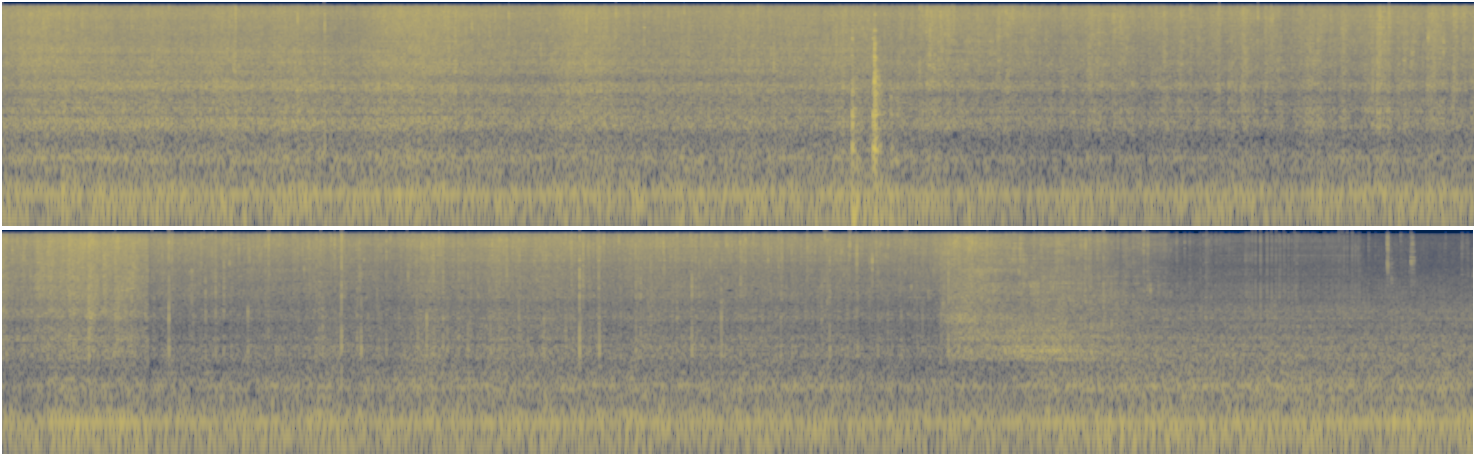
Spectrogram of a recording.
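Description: Minced pork and onion sizzling and frying in an earthenware clay pot while being stirred with chopsticks. One sharp click comes about nine seconds in. The sizzle drops away to a much quieter hiss near the end.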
